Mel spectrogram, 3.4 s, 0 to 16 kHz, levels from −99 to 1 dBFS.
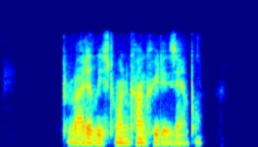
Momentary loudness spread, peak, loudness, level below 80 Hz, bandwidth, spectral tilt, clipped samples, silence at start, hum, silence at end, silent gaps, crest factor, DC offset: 16 LU; -10 dBFS; -29 LUFS; -60 dBFS; 7 kHz; -7 dB/octave; under 0.1%; 0.85 s; none; 0.75 s; none; 22 dB; under 0.1%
